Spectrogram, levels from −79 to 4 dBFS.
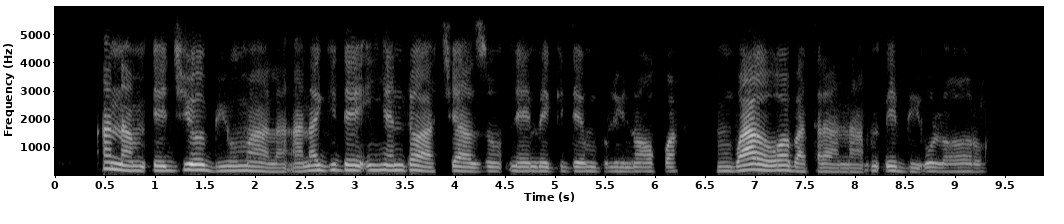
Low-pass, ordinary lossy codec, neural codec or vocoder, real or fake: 5.4 kHz; Opus, 16 kbps; vocoder, 24 kHz, 100 mel bands, Vocos; fake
